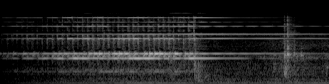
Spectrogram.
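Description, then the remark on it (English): A telephone rings with a steady, trilling bell tone that sustains for a few seconds, loud, with no voices; in a film scene, a call from the character Norm Olsen, the Olympic boxing scout. “The scene immediately kicks off with a phone call from good old Norm Olsen, the Olympic boxing scout, in case you have forgotten about him.”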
